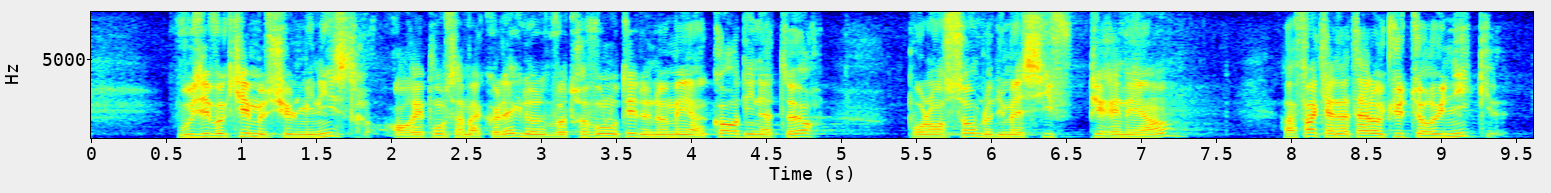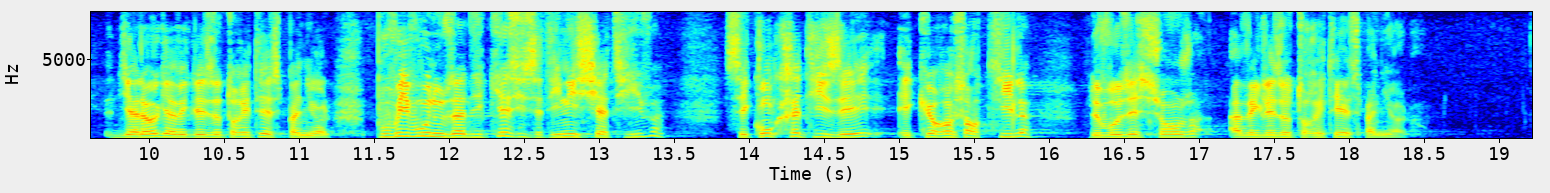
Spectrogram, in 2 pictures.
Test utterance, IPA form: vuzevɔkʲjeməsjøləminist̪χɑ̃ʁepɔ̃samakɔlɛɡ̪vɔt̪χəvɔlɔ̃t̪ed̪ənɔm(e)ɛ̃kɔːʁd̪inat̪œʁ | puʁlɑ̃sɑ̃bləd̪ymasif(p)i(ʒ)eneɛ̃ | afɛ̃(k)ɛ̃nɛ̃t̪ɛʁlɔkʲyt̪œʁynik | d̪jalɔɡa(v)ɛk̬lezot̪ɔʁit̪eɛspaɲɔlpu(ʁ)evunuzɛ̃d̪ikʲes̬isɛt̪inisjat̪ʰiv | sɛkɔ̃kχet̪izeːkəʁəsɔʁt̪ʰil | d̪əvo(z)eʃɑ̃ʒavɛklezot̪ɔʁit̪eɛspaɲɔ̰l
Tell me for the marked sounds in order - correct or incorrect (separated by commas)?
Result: correct, correct, incorrect, correct, correct, incorrect, correct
